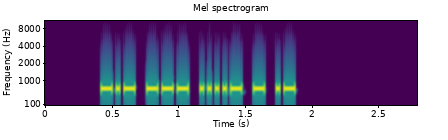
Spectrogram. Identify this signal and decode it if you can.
Morse code, heard as a keyed tone, about 44 wpm, 700 Hz. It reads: KO4TA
